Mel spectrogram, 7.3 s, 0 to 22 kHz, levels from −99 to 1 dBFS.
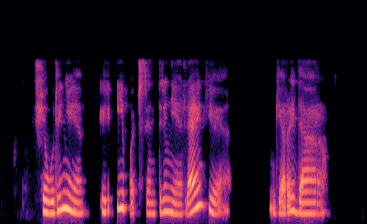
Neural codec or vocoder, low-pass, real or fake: codec, 16 kHz, 6 kbps, DAC; 7.2 kHz; fake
